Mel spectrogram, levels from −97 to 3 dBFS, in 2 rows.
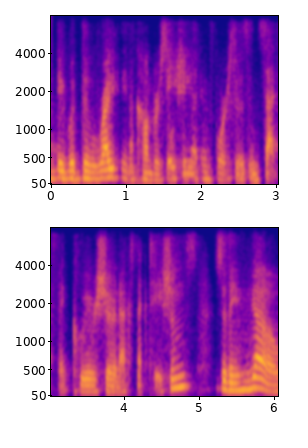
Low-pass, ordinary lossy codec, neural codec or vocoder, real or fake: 7.2 kHz; Opus, 32 kbps; codec, 16 kHz, 0.5 kbps, X-Codec, HuBERT features, trained on general audio; fake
